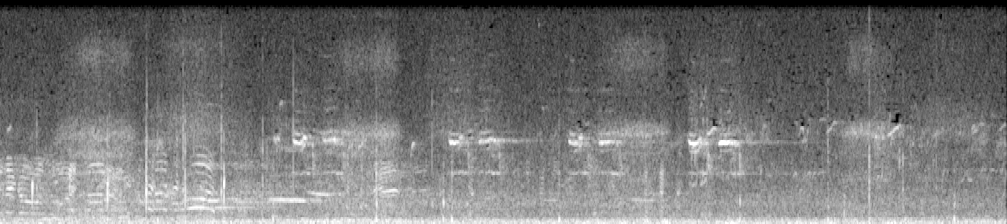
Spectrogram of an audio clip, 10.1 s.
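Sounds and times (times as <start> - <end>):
birds chirping: 0.2 - 10.0.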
